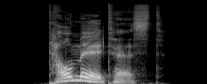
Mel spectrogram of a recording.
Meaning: inflection of taumeln: 1. second-person singular preterite 2. second-person singular subjunctive II
- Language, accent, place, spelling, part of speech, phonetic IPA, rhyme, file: German, Germany, Berlin, taumeltest, verb, [ˈtaʊ̯ml̩təst], -aʊ̯ml̩təst, De-taumeltest.ogg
